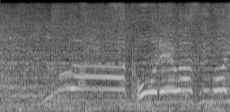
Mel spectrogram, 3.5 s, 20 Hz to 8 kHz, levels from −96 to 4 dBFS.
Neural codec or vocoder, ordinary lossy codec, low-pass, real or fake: none; none; 7.2 kHz; real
